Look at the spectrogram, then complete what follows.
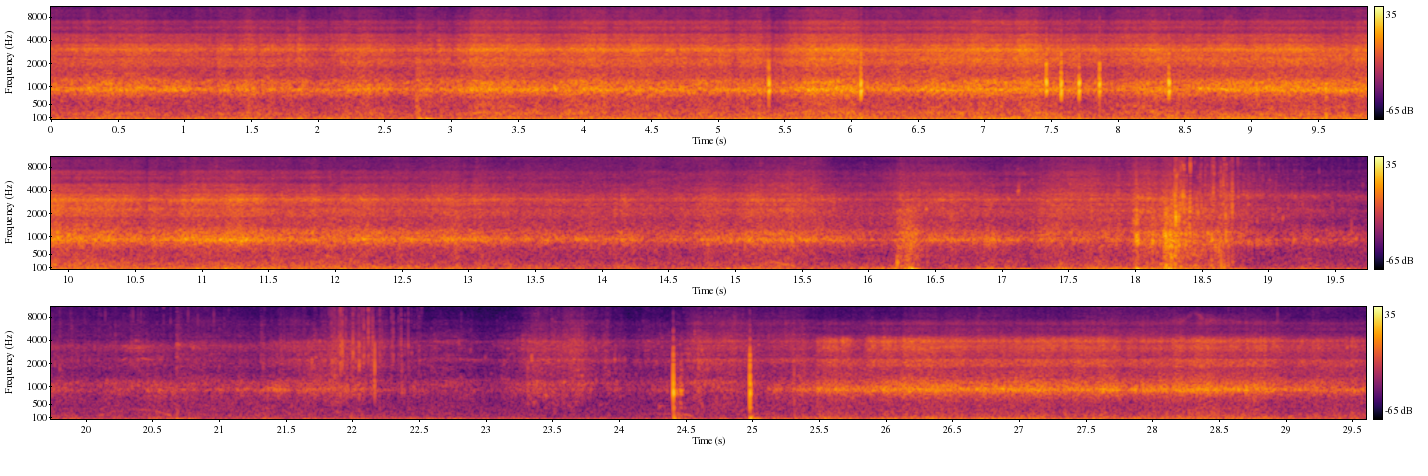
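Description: Wind on the microphone and water rushing past a windsurf board planing fast through a rough, windy sea. A few sharp knocks and splashes come a little past halfway, then the rush drops for a few seconds before building again.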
